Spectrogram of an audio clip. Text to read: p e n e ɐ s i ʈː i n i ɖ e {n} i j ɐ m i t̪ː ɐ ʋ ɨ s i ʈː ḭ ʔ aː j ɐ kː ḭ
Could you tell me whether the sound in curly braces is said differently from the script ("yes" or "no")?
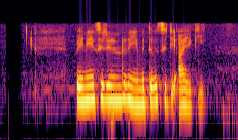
no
